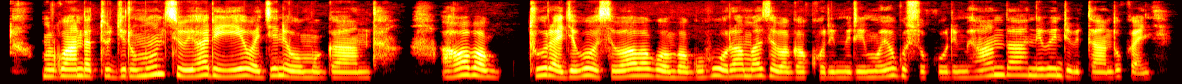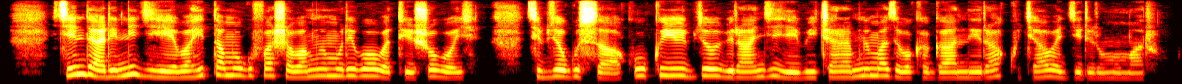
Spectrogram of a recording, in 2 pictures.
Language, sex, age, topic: Kinyarwanda, female, 25-35, education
